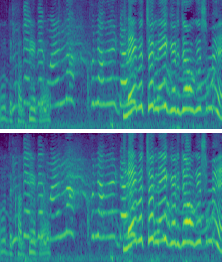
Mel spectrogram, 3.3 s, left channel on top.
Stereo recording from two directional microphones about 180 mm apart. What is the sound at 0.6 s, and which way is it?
Speech, 30° left (ahead or behind).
